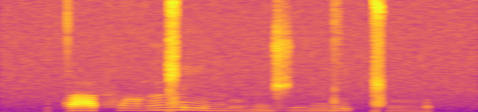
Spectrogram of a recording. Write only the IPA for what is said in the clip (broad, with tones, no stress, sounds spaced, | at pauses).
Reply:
tˤ y˧ f ɑ̤˥ ŋ͡ǁ i˥˧ m o̤˧˩ n d͡ʒ e̤˧ n d i˧ ǁ o̤˧˩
